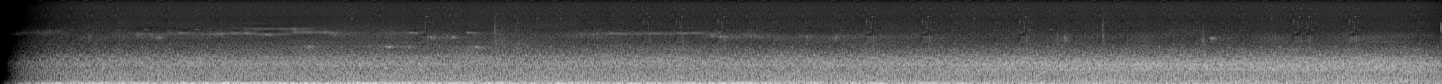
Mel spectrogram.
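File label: the sound of an english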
